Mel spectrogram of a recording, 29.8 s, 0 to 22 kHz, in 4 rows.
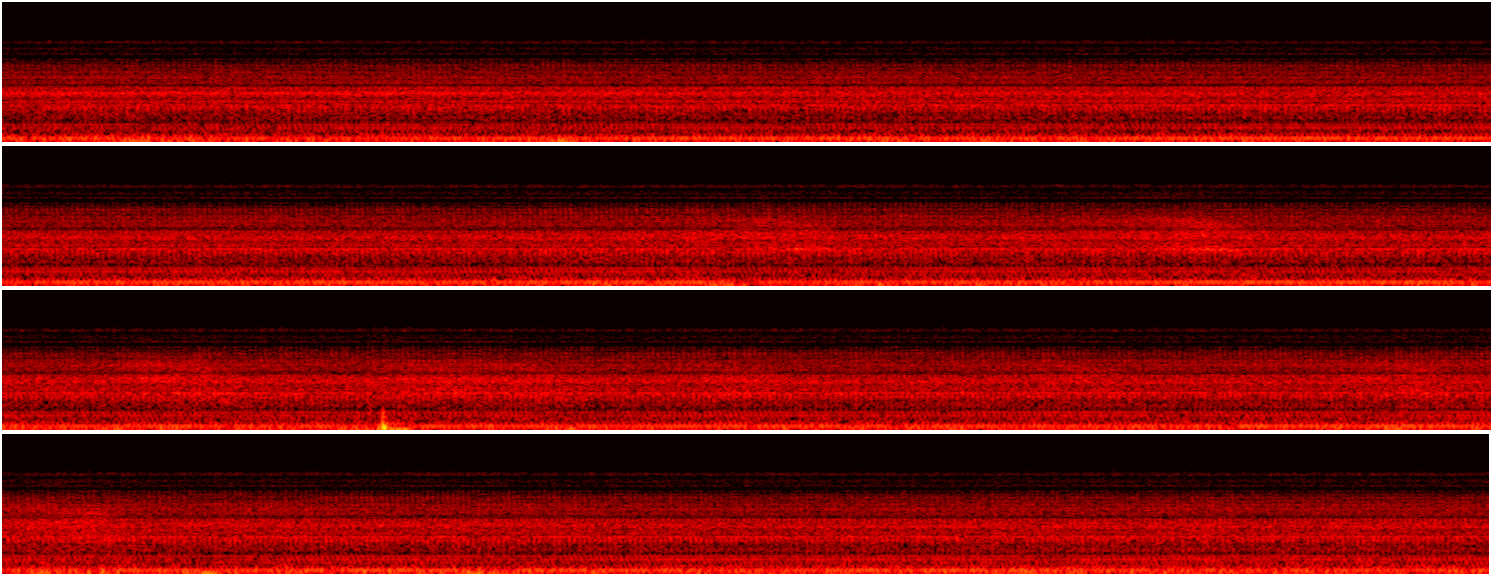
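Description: Honda Super Cub C125's single-cylinder four-stroke engine running steadily as the bike cruises at an even speed, with one sharp knock a little past the middle.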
